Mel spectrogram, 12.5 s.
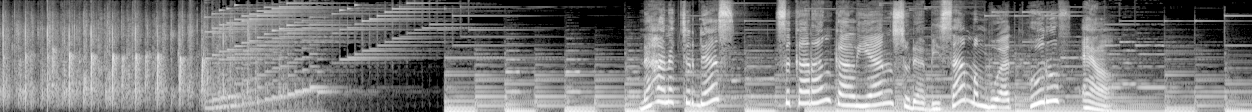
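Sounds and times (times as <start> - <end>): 
lively applause: 0.0 - 3.4
speech: 2.0 - 2.4, 6.4 - 11.2
tinkling glissando: 2.0 - 5.6.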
